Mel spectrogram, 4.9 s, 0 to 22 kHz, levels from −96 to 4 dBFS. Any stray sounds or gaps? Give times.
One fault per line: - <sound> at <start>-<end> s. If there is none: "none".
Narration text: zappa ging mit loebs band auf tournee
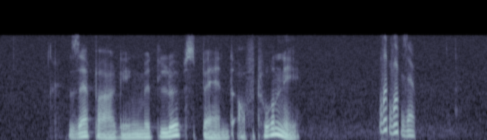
- chirp at 3.8-4.2 s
